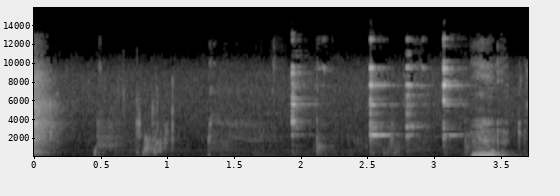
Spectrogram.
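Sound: slurping coffee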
